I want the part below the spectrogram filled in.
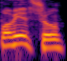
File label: Speech Pilots Bomber Airborne, PL; World Of Warships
